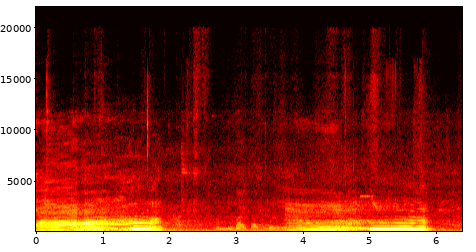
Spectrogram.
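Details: Holstein Friesian cows at a cattle market in Loni, 10 June 2026: two long, deep, harmonic-rich moos, each swelling and ending in a steady, flat, louder tone, with a pause between them and faint crowd murmur.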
